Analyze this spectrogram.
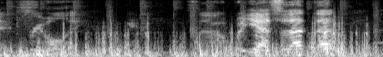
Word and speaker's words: Frijole: Yeah, That's how you say it, Frijole.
